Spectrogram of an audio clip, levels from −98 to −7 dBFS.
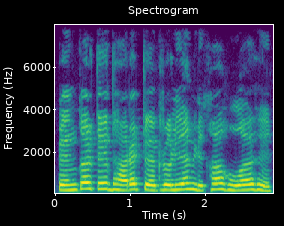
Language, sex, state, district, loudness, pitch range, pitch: Hindi, female, Madhya Pradesh, Bhopal, -12 LUFS, 235-265 Hz, 240 Hz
